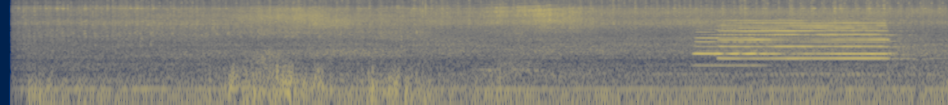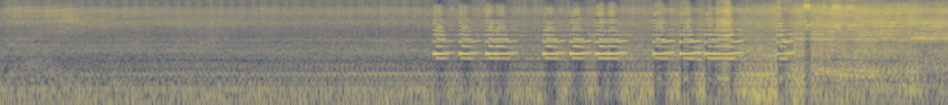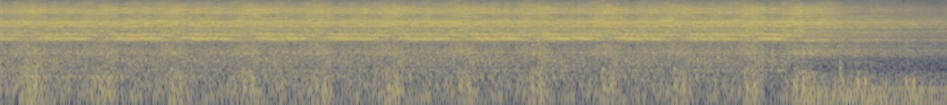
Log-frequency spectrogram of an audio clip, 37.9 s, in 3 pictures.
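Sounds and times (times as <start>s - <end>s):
train passing close by: 0.2s - 37.9s
wheels ringing on rails: 0.2s - 37.9s
train air horn blasts: 9.1s - 12.4s, 18.4s - 26.1s.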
